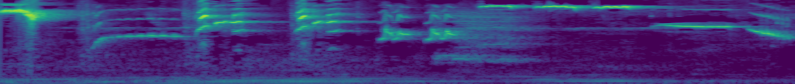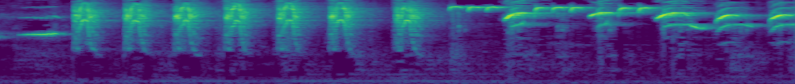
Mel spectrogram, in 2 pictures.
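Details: Tledekan or sulingan, a little pied flycatcher, in vigorous song: mixed chips and slurred whistles, a thin level note, then a steady series of rapid buzzy notes and closing high twitters.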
